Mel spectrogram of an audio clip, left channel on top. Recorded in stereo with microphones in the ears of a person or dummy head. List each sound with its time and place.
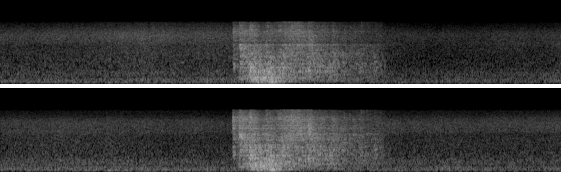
2.3 s a splash: 45° right (ahead or behind), 1.6 m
